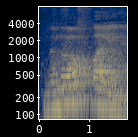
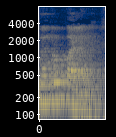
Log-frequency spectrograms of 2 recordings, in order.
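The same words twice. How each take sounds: First: Very slow, lower, word by word; slow dictation. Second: Said in the usual way. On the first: Shown as a demonstration. Teacher repeating MP's full form for students, slow dictation. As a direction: stretch out each word as if dictating.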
